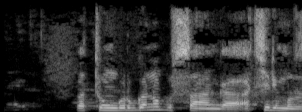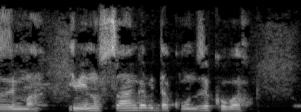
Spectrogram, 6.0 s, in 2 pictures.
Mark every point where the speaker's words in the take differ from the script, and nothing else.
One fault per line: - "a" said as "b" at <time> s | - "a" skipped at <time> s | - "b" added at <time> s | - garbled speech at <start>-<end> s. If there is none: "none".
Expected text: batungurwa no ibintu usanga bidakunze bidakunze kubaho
- "gusanga akiri muzima" added at 1.6 s
- "bidakunze" skipped at 5.1 s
